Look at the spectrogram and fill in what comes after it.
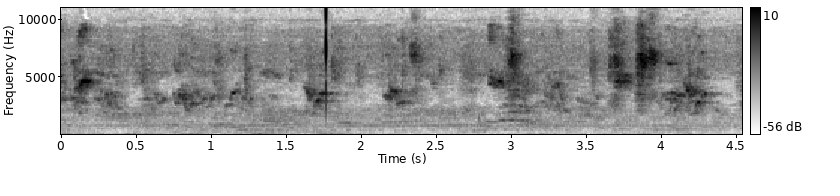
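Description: Small birds chirping in short, high calls, on and off, with one sharp click just before the middle.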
